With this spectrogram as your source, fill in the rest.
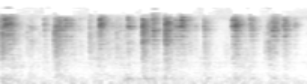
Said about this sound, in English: Then you'll take your hoop, you'll set your hoop on. And then you'll start finger tightening your screws.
